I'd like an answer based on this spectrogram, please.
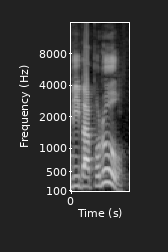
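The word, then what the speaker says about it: VapoRub: no vix Vapor WRA how does VI's Vapor WRA become vapuru because vapuru is the type of syllable we have in Spanish vix is not a syllable of Spanish rap is not a syllable of Spanish we have to adapt it into our phonotactics the phot tactics of the Spanish language okay that's important the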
